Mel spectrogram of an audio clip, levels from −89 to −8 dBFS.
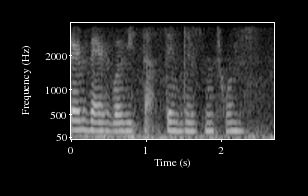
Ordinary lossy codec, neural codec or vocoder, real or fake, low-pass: none; codec, 16 kHz, 1.1 kbps, Voila-Tokenizer; fake; 3.6 kHz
